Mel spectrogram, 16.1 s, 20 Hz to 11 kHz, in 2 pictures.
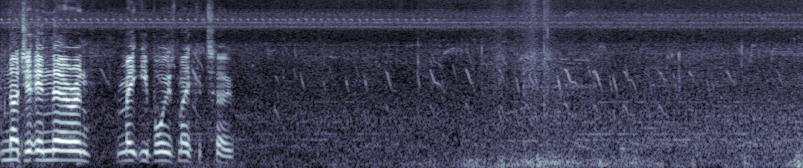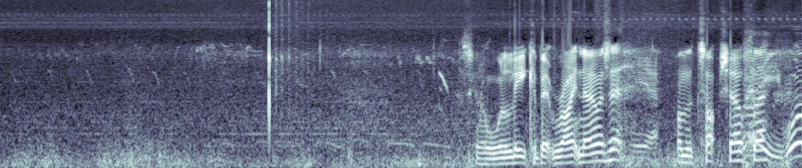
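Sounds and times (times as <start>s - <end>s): small birds chirping: 0.0s - 14.9s
wind buffeting microphone: 0.0s - 16.0s.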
